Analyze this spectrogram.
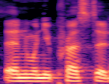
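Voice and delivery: normal talking voice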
